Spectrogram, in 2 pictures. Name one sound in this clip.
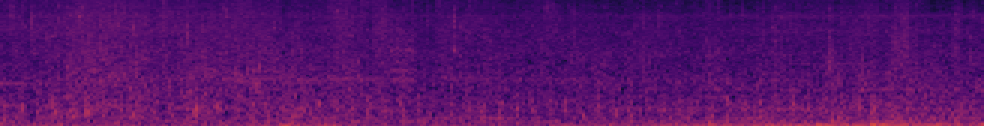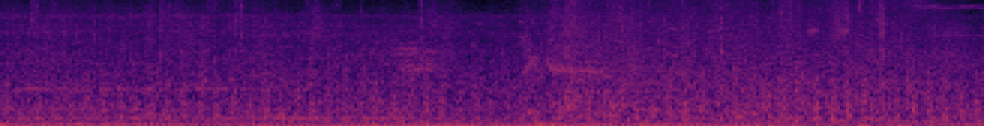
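Footsteps crunch through undergrowth.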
